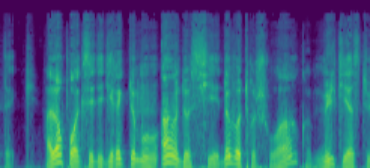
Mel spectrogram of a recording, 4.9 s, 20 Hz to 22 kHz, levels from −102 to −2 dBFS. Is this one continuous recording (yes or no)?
yes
